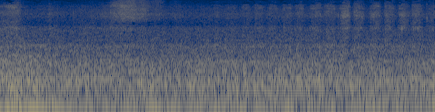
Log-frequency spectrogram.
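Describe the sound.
Pencil sketching a face on paper makes a continuous, soft, scratchy rubbing that stays even and unbroken throughout.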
